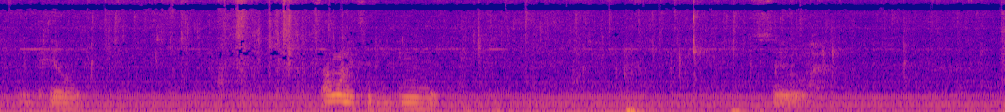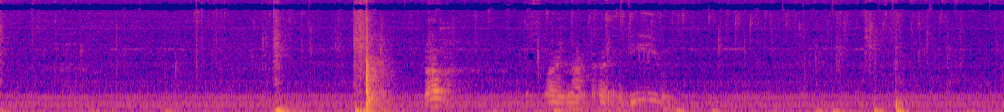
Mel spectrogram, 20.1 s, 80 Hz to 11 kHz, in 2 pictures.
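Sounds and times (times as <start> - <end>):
knife slicing onion: 12.7 - 14.0.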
